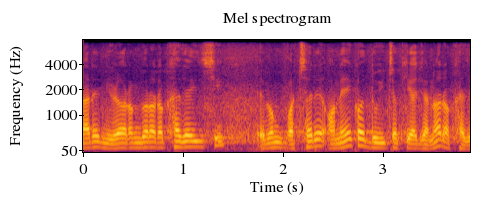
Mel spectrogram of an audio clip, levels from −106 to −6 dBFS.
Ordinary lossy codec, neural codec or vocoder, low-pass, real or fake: none; none; 7.2 kHz; real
